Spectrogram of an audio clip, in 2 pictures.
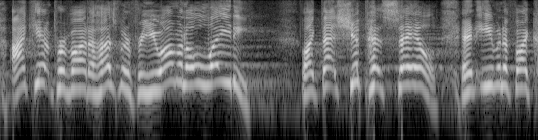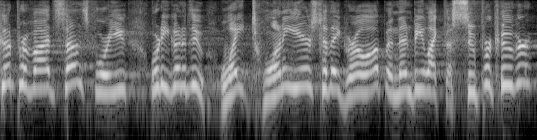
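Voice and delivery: put-on high-pitched, exasperated old lady protest; Naomi. Old widow telling daughters-in-law she has no sons, upset. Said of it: "Do you see how upset Naomi is".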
